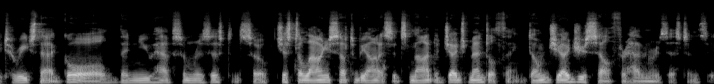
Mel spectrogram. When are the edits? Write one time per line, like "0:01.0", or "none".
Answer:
0:02.7

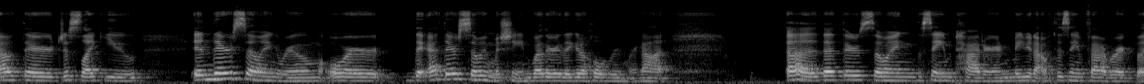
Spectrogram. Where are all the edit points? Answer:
none

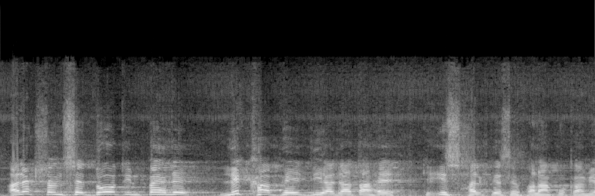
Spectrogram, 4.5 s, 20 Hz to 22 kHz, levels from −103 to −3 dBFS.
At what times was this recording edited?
none

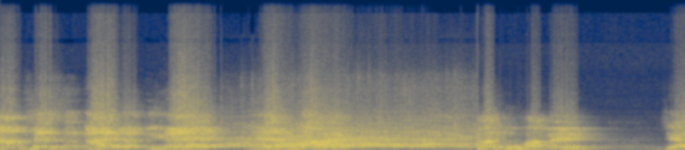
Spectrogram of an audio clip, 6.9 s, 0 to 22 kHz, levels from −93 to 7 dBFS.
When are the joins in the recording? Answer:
0:04.8

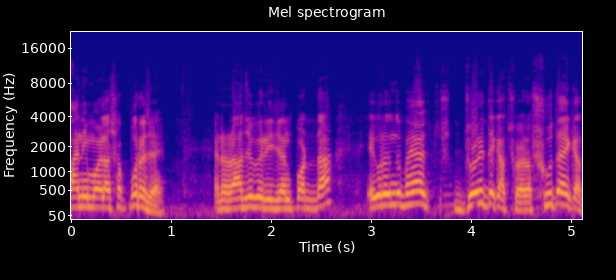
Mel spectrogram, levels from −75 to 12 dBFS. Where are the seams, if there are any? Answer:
0:02.8

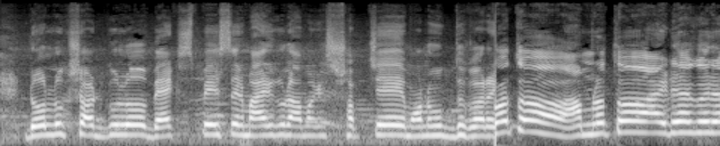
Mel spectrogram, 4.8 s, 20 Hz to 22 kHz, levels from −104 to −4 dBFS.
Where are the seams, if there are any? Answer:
0:03.3

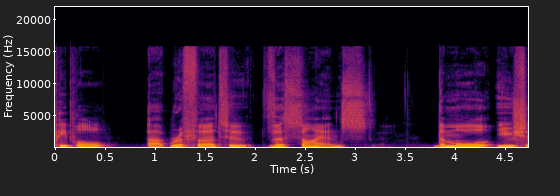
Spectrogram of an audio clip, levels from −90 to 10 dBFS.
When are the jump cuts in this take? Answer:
none

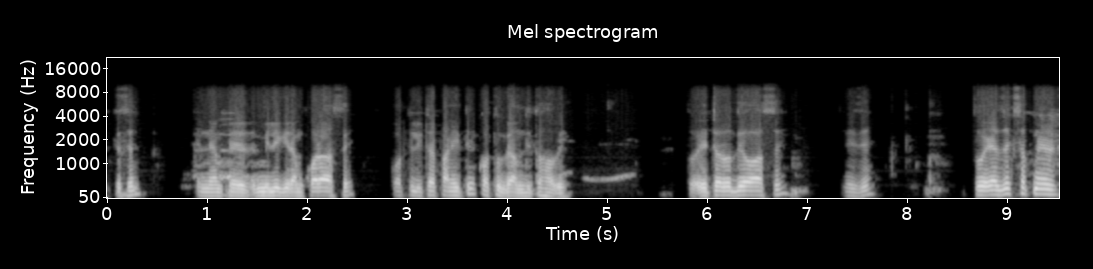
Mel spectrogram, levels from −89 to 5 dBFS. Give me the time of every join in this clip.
none

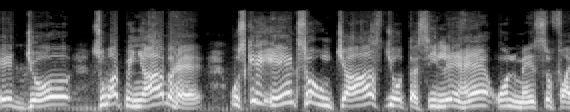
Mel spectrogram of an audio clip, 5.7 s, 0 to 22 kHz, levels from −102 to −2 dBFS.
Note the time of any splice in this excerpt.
none

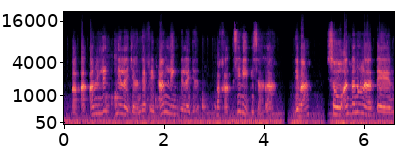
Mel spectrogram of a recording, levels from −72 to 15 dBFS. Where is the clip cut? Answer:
0:04.4
0:05.1

